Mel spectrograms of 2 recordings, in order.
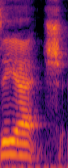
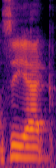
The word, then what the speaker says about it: Ziyech: Mark, please, it's Ziyech, not Ziyech, pronounced with a SH sound.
